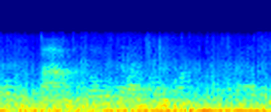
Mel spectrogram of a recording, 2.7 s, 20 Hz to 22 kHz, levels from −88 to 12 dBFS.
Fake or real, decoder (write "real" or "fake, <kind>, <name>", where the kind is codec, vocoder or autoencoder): fake, vocoder, BigVGAN v2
